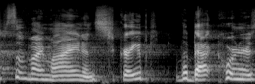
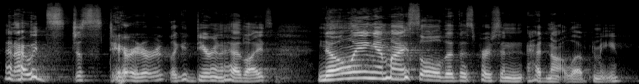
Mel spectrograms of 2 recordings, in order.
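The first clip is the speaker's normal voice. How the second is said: ordinary talk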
